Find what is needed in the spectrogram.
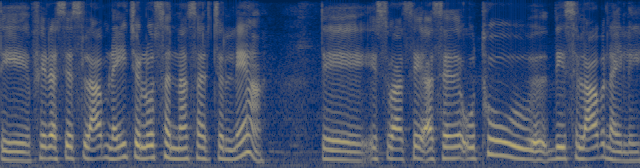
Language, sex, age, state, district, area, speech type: Dogri, female, 60+, Jammu and Kashmir, Jammu, urban, spontaneous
